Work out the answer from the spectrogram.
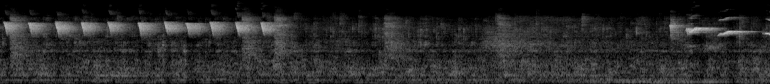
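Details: Kinoi bird, rambatan training song for caged birds: three seconds of rapid, evenly spaced high chirps, a quiet stretch, then a short burst of high whistled notes.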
